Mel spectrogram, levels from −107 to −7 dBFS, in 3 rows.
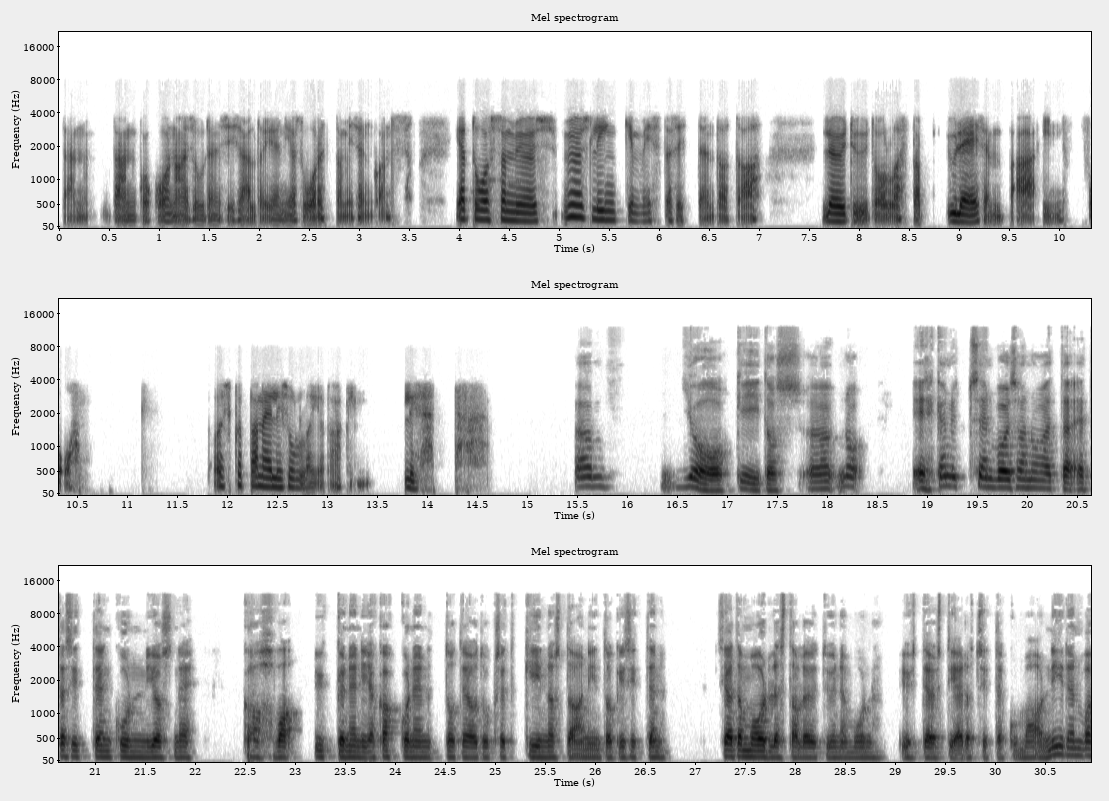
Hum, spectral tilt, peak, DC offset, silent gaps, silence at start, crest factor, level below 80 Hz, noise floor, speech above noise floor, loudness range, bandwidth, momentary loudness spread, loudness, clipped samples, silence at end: none; -6 dB/octave; -6 dBFS; under 0.1%; none; 0.1 s; 20 dB; -64 dBFS; -86 dBFS; 62 dB; 6 LU; 12.5 kHz; 15 LU; -24 LUFS; under 0.1%; 0 s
